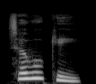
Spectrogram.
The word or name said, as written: ಚಿವಿಕೆ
